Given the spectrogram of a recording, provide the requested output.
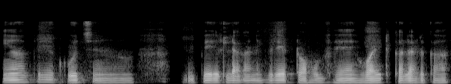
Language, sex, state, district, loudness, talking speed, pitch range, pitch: Hindi, male, Punjab, Fazilka, -24 LUFS, 160 wpm, 90-95 Hz, 95 Hz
